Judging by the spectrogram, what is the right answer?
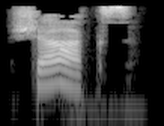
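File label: "shocks", British English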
